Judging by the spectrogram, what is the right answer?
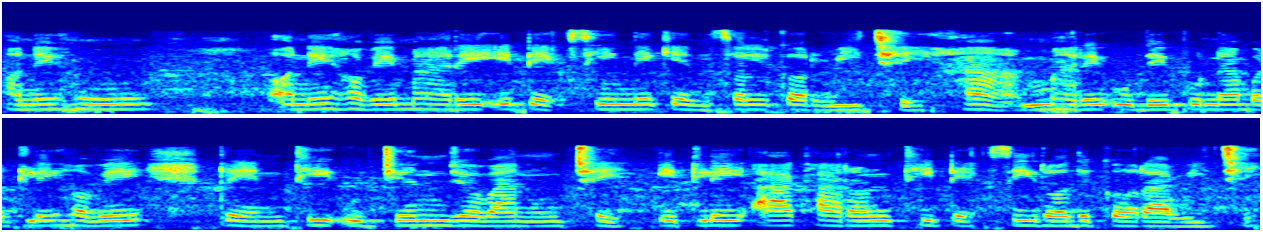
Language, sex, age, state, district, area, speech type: Gujarati, female, 30-45, Gujarat, Kheda, rural, spontaneous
